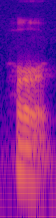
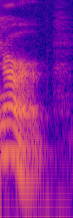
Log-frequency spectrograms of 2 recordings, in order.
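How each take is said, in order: First: The word starts with an audible H sound. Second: The word starts with a vowel, no H sound. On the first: This is how it is said in the UK. "they would pronounce that H and you would hear that consonant sound" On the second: This is how it is said in the United States. "that H is silent"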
